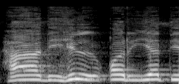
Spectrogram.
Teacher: ہا کے زیر کو لام سے ملانا ہے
